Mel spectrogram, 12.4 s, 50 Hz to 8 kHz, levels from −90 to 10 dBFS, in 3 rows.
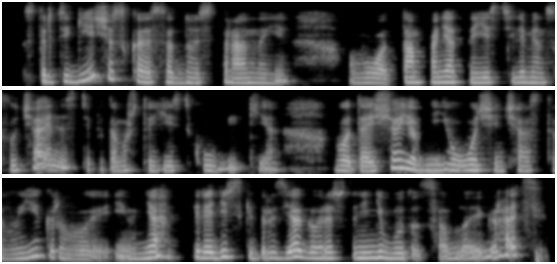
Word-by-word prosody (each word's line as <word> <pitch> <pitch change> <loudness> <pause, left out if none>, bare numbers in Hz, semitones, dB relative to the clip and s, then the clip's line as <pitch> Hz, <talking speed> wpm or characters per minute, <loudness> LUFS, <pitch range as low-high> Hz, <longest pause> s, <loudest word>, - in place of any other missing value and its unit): стратегическая, 220 - 0
с 190 - -8
одной 180 -1 -1
стороны, 170 +4 -2 0.4
вот. 170 -3 -2
Там, 185 +1 +4
понятно, 190 0 +2
есть 180 +1 -2
элемент 180 -1 -1
случайности, 185 - -1
потому 170 -3 -5
что 190 -2 -8
есть 170 0 -6
кубики. 185 +4 -6 0.4
Вот, 180 -2 +1
а - - +4
еще 170 +12 +4
я 225 -6 +5
в - - -3
неё 190 +2 -1
очень 185 -2 +1
часто 170 +1 -5
выигрываю, 185 - -3
и - - -4
меня 210 +5 +3
периодически 220 +1 +3
друзья 200 +4 +4
говорят, 195 -1 +2
что 195 -1 -4
они 195 - +4
не 210 +2 +5
будут 185 -2 0
со - - -5
мной - - -2
играть. - - +1
185 Hz, 170 wpm, -23 LUFS, 175-205 Hz, 0.4 s, я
